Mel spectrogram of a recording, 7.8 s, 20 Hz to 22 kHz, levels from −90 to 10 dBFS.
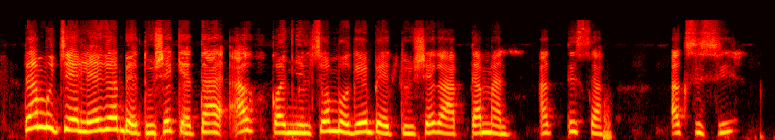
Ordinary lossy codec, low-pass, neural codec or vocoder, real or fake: Opus, 16 kbps; 10.8 kHz; none; real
